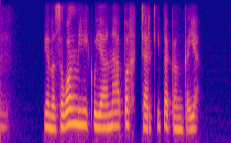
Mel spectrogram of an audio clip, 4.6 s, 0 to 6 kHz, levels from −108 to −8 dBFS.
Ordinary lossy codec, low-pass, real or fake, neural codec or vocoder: Opus, 32 kbps; 5.4 kHz; fake; codec, 16 kHz, about 1 kbps, DyCAST, with the encoder's durations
